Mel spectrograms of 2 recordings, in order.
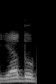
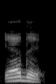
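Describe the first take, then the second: First: The final d releases into a rounded 'o' sound. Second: The final d releases downward into an 'e' sound. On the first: The speaker calls it wrong. "কখনো ইয়াদও বলবেন না" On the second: The speaker calls it right. "ধাক্কা নিচের দিকে দিয়ে পড়তে হবে"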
